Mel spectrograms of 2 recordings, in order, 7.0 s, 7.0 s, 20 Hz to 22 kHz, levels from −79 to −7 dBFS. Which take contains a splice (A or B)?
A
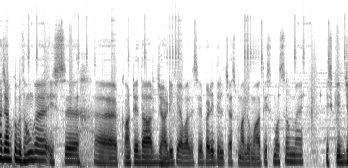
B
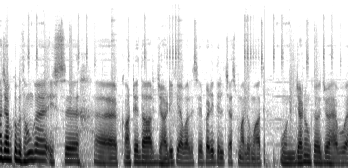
B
